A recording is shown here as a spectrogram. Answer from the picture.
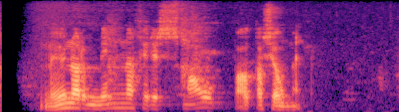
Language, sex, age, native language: Icelandic, male, 30-39, Icelandic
